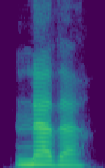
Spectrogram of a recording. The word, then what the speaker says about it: nada: Finally, one subtle but important phonetic detail is the pronunciation of D between vowels. In both dialects, it tends to soften to De, like in nada becoming, nada.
